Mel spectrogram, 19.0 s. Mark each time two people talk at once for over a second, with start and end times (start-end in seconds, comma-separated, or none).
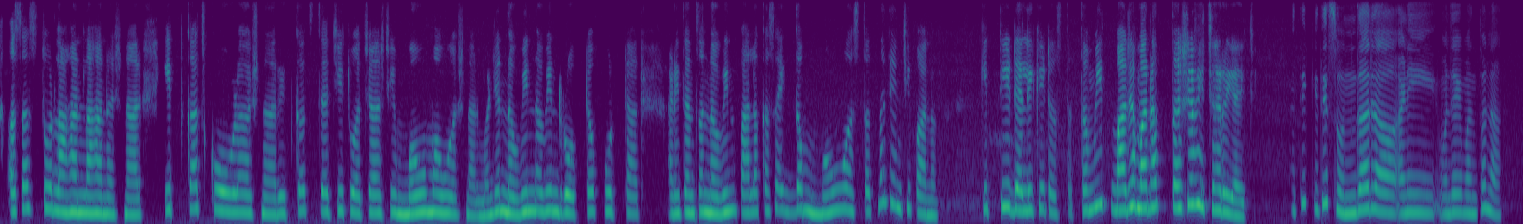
none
